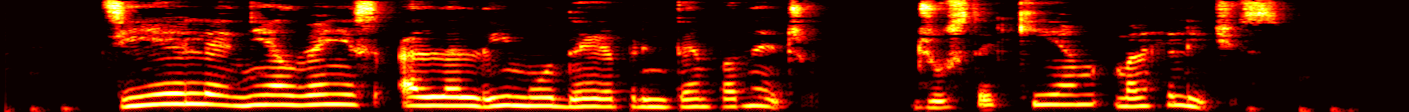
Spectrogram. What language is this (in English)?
Esperanto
